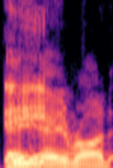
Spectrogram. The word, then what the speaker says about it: Aran: It's Aaron. A-R-A-N. A-R-A-N. Aaron.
